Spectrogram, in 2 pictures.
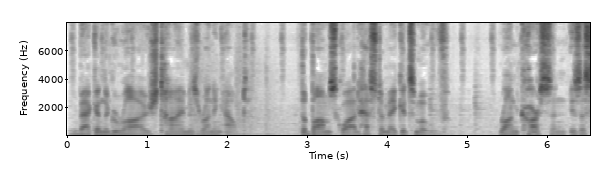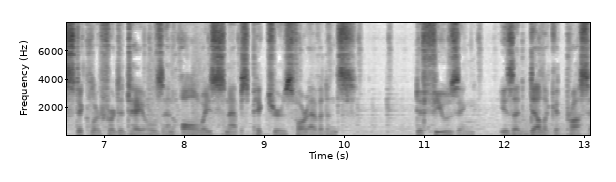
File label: Narrations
